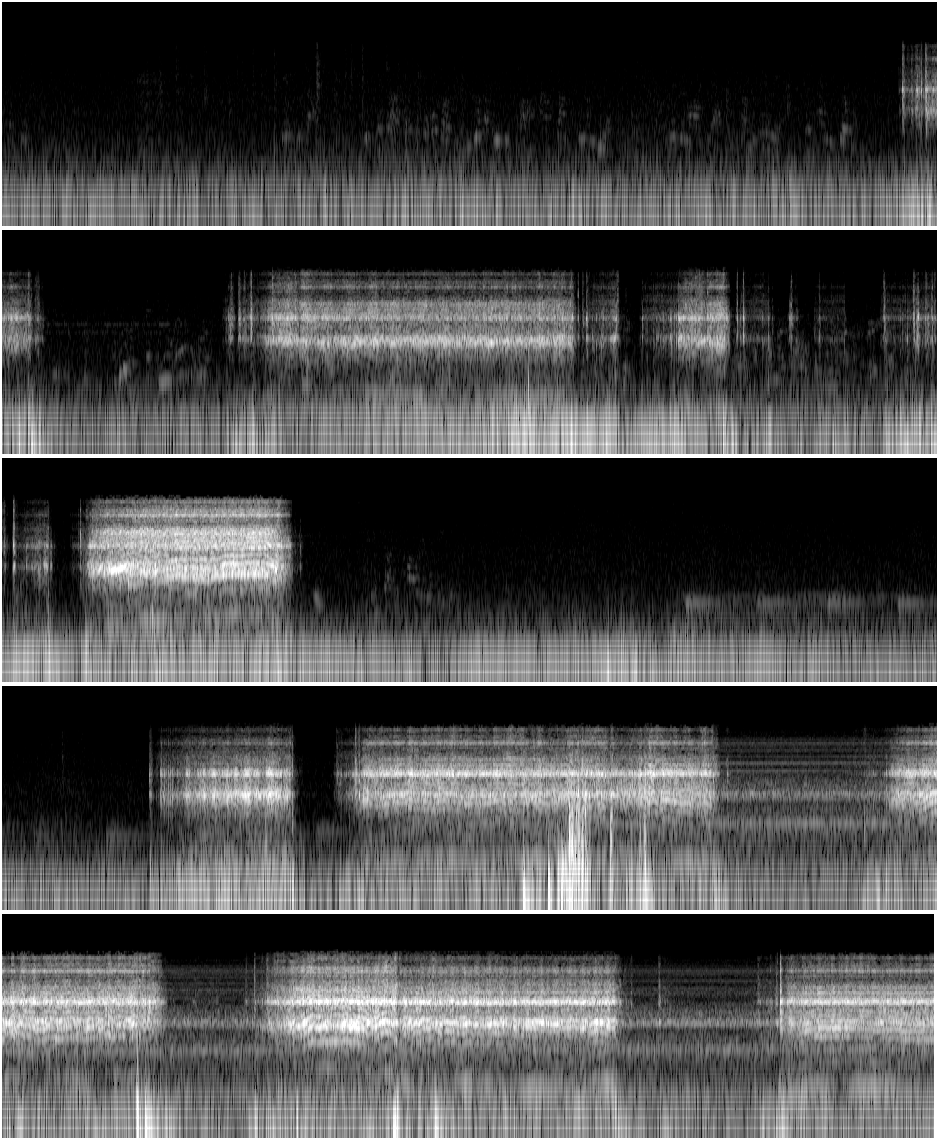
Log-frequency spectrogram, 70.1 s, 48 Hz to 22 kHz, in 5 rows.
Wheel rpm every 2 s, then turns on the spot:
0, 0, 0, 0, 0, 0, 0, 0, 10, 30, 30, 10, 10, 0, 30, 90, 10, 0, 0, 0, 0, 0, 20, 20, 50, 40, 20, 20, 60, 10, 60, 50, 30, 10, 50.
44-46 58-60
